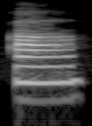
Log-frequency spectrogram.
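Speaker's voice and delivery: "ah" held on a high flat pitch; first tone. Shown as a demonstration. Teacher demonstrating Chinese first tone, high flat pitch. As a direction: say "ah" high, level and strong. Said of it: "The first tone is a high flat pitch".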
